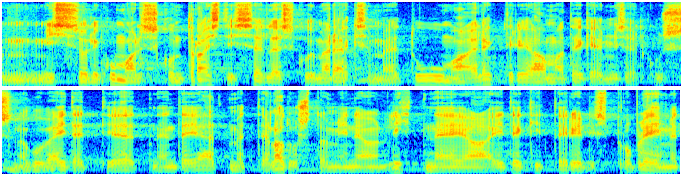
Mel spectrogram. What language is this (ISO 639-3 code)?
est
